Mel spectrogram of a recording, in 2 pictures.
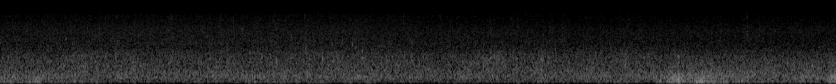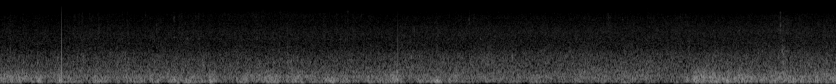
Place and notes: {"title": "Savanna Army Depot + Wildlife Refuge - Wind in trees on bluff overlooking the Mississippi River at the former Savanna Army Depot", "date": "2013-03-13 13:15:00", "description": "Recorded at the Black Oak Dune Overlook at the Savanna Army Depot (former) which is being slowly converted into a wildlife refuge. A large, unknown number of unexploded ordnance (artillery shells and grenades mostly from WWI) remain buried in the ground here. Last bits of ice flowed down river, the sound of water lapping at the frozen shore can be heard beneath the gusts and noisy pines.", "latitude": "42.19", "longitude": "-90.30", "altitude": "193", "timezone": "America/Chicago"}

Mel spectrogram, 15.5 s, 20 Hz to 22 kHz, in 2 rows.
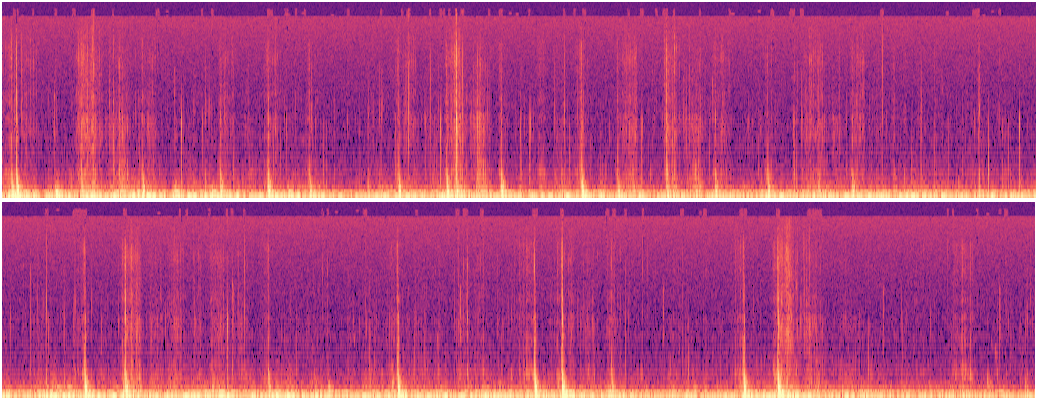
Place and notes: {"title": "Griūtys, Lithuania, contact with ice", "date": "2019-03-01 16:15:00", "description": "contact mics on ice", "latitude": "55.46", "longitude": "25.65", "altitude": "129", "timezone": "Europe/Vilnius"}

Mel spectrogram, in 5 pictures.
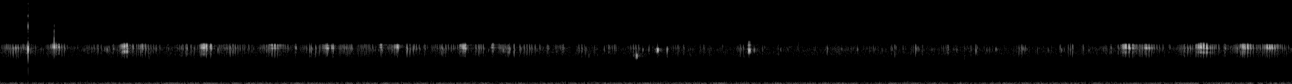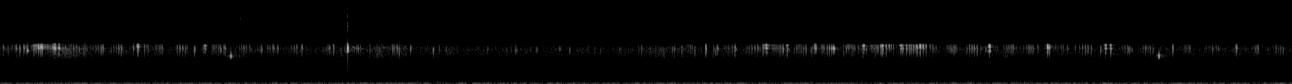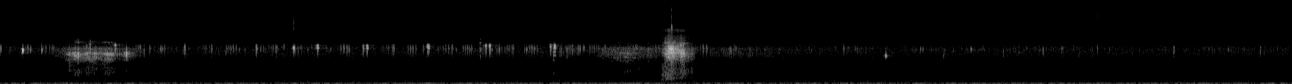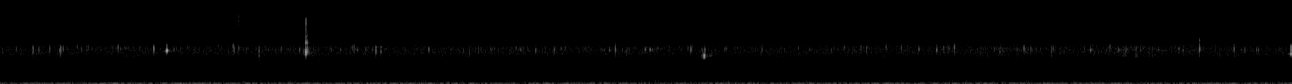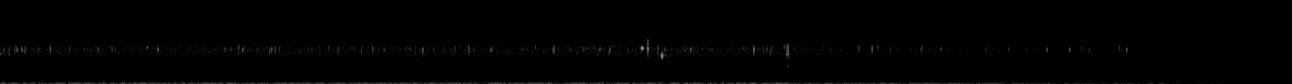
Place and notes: {"title": "Cape Farewell Hub The WaterShed, Sydling St Nicholas, Dorchester, UK - Sydling Pond :: Below the Surface 1", "date": "2022-04-10 09:15:00", "description": "The WaterShed - an ecologically designed, experimental station for climate-focused residencies and Cape Farewell's HQ in Dorset.", "latitude": "50.79", "longitude": "-2.52", "altitude": "105", "timezone": "Europe/London"}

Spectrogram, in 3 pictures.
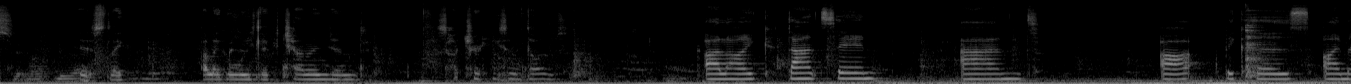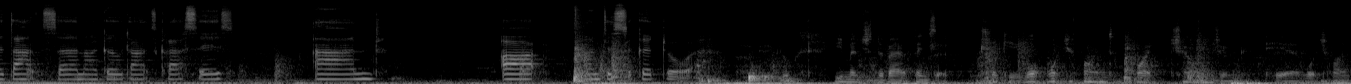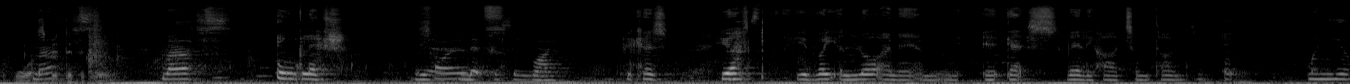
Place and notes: {"title": "Classroom class 5/6S introductions", "date": "2011-03-21 13:04:00", "latitude": "50.39", "longitude": "-4.10", "altitude": "72", "timezone": "Europe/London"}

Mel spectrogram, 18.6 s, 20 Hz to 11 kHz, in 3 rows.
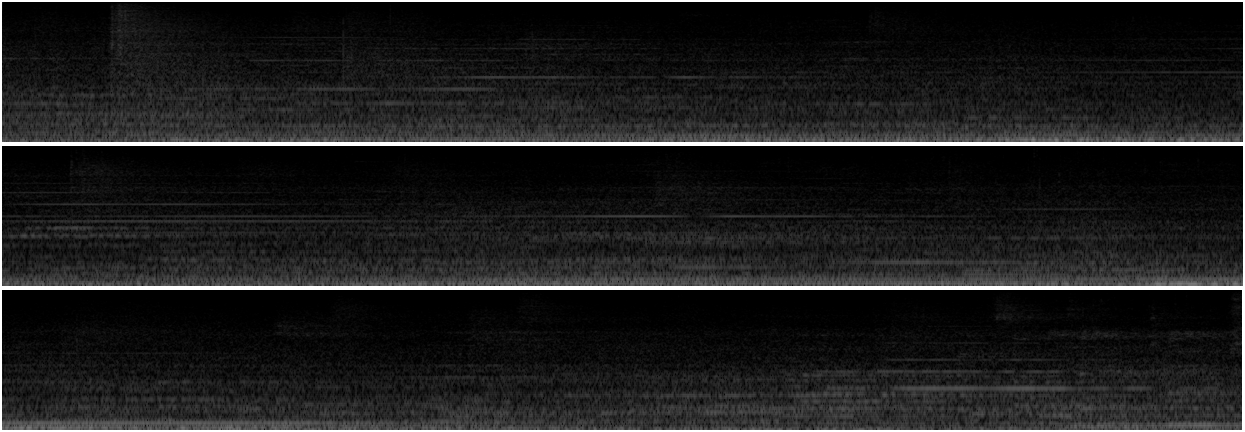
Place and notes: {"title": "Humboldt-Forum, Schloßplatz, Berlin, Deutschland - room ambience", "date": "2021-07-20 12:09:00", "description": "opening day, broom ballet (Besenballett) preparing for performance, room near entrance, sounds of an exhibition, people passing by, ambience\n(Sony PCM D50, Primo EM272)", "latitude": "52.52", "longitude": "13.40", "altitude": "44", "timezone": "Europe/Berlin"}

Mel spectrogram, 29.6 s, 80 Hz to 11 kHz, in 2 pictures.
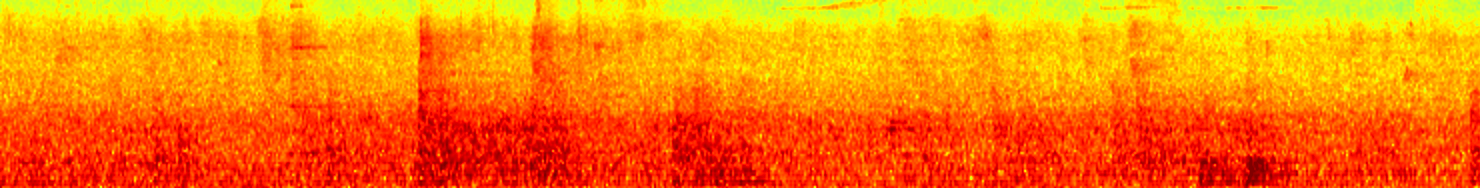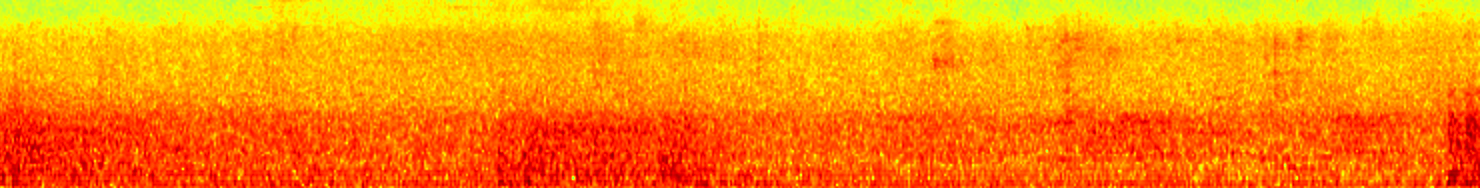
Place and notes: {"title": "Yancheng District, Kaohsiung - Under the bridge", "date": "2012-04-05 17:19:00", "description": "Under the bridge, Sony PCM D50", "latitude": "22.63", "longitude": "120.29", "altitude": "4", "timezone": "Asia/Taipei"}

